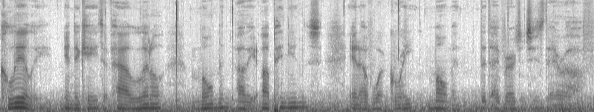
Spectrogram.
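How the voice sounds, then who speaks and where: This man has a very deep, low pitch with very wide pitch swings. He talks at a fairly slow pace over noticeable background noise. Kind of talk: soft-spoken ASMR book reading. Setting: recorded with ear-to-ear binaural microphone and campfire sound. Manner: soft-spoken, quiet.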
